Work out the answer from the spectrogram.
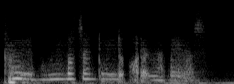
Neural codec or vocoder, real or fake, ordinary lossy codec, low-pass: codec, 44.1 kHz, 0.9 kbps, DAC; fake; none; none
